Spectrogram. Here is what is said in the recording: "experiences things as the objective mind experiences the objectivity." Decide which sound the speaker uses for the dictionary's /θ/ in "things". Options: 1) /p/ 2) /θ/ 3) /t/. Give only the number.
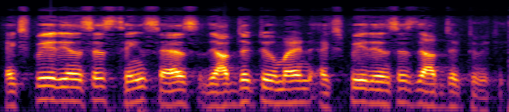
3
